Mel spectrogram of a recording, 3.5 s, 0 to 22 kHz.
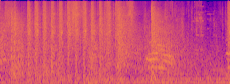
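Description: Vickers machine gun in Company of Heroes 2 fires in dense, continuous rapid bursts, loud and sustained, mixed with other battlefield gunfire throughout.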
